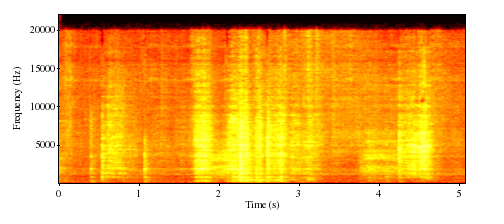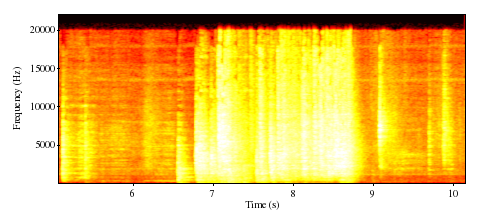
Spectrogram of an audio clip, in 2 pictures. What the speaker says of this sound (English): now I'm going to stir up all 5 pounds so that onion's more evenly distributed with the burger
